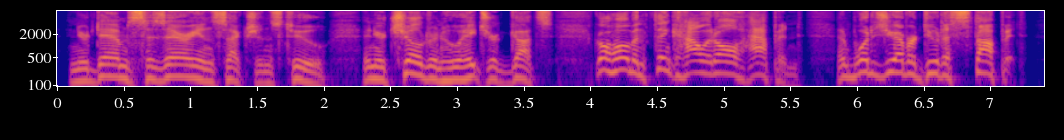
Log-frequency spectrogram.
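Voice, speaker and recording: A man playing an embittered, furious fireman at breaking point, forceful and accusing, in an audiobook story. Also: mid-range voice, no echo, studio quality, voice pushed up, close to an everyday voice.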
